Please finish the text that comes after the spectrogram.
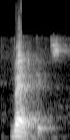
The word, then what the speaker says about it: VRTX: é o vértex né se escreve brtx mas se pronuncia vértex o resumo é é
